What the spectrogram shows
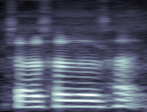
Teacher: च वर्ग का उच्चारण तालू से होता है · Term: तालव्य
